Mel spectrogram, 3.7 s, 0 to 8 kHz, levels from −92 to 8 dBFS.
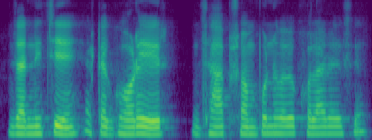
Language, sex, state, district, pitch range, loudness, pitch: Bengali, male, West Bengal, Cooch Behar, 150-160 Hz, -18 LUFS, 155 Hz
